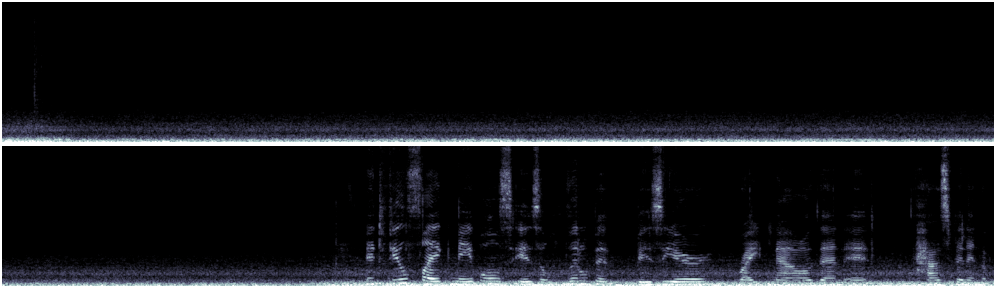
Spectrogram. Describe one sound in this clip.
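A car's cabin rumbles as it drives along a road.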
